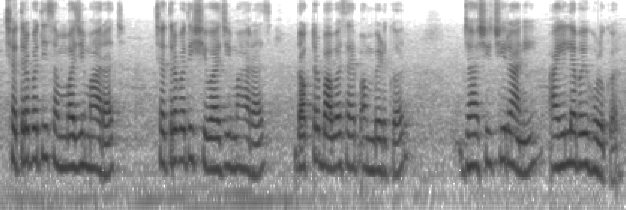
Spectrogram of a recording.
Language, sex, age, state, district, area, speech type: Marathi, female, 30-45, Maharashtra, Jalna, urban, spontaneous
